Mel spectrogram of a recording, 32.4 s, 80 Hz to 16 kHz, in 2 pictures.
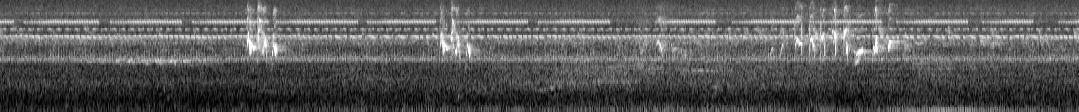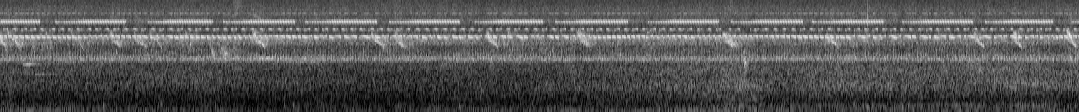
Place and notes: Taomi Ln., Puli Township - Bird calls
Bird calls, Frogs chirping
Zoom H2n MS+XY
